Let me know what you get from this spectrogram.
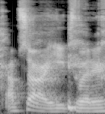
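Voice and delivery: low, mock-contrite apology; playful deep R&B talk-over. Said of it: "I'm about to do my deep voice".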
